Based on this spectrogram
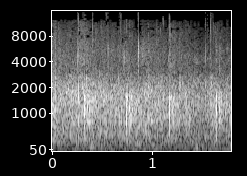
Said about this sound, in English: And we're looking forward to, well, yes, we can clap for what God has been doing at Calvary Church.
